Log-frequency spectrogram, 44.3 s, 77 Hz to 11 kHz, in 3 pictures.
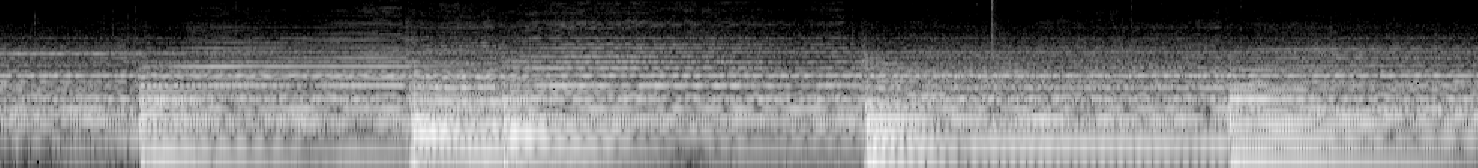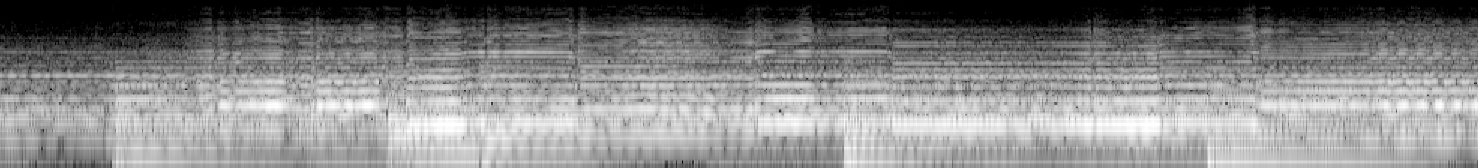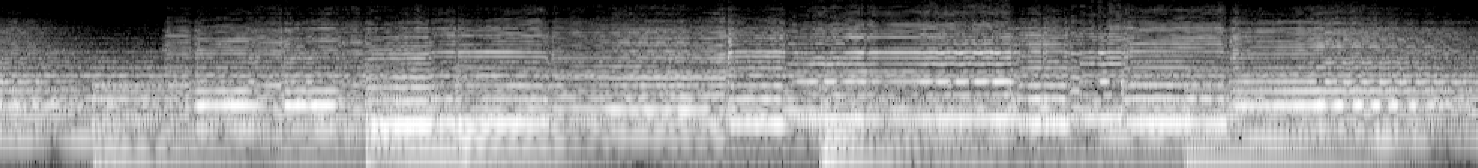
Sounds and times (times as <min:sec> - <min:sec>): Cello: 0:00.0 - 0:44.3
Violin, fiddle: 0:00.0 - 0:44.3.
